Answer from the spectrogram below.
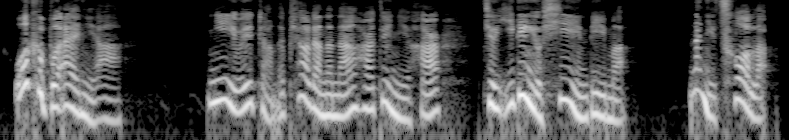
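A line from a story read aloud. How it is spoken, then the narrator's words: Laughing. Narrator (Chinese): 林星听了笑道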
